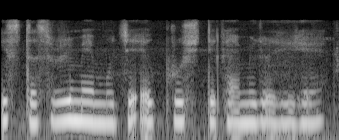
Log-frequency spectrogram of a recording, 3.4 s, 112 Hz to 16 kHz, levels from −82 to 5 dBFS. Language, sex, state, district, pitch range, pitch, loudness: Hindi, female, Arunachal Pradesh, Papum Pare, 205-215 Hz, 210 Hz, -15 LUFS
